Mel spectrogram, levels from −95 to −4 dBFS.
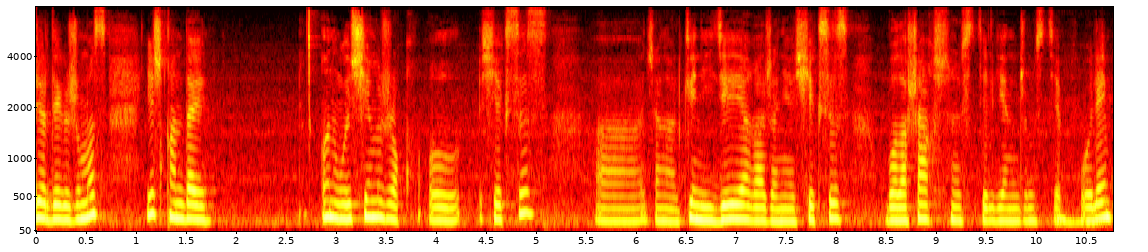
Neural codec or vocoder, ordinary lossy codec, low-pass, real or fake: none; none; none; real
